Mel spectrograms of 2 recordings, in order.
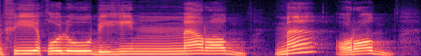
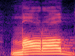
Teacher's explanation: يصح ان يقول القائل مرض فيفخم الميم تبعا للراء والضاد بعدها عليه ان يرقق الميم وان يفخم الراء والضاد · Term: الميم مرققه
